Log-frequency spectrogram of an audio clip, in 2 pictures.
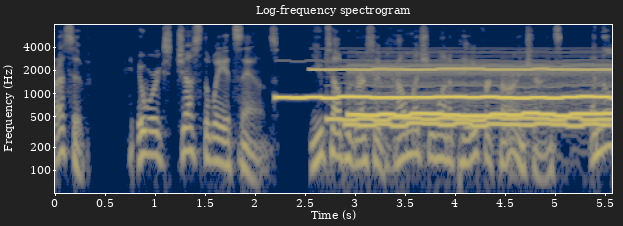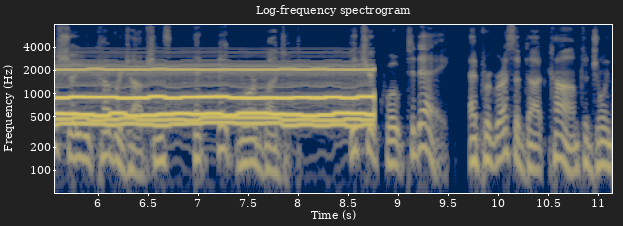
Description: FT8 (several signals at once), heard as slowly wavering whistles, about 6.25 baud, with speech in English.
